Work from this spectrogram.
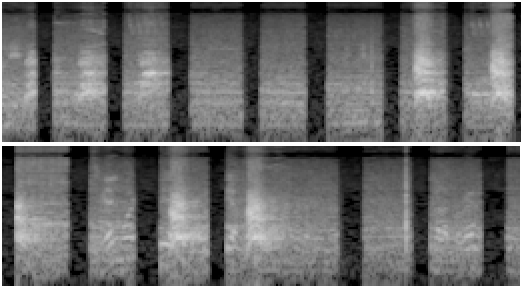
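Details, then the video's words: German Shepherd Nero in protection work in Costa Rica gives intermittent sharp, rough barks, several loud ones spaced a second or two apart, mixed with a person talking throughout. "Protection work with my German Shepherd Nero"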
